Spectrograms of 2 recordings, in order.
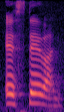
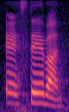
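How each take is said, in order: The two takes are said the same way.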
